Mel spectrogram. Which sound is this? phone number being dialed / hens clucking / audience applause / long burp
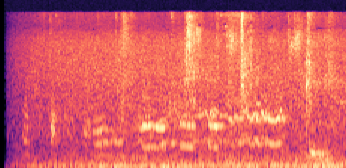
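hens clucking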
